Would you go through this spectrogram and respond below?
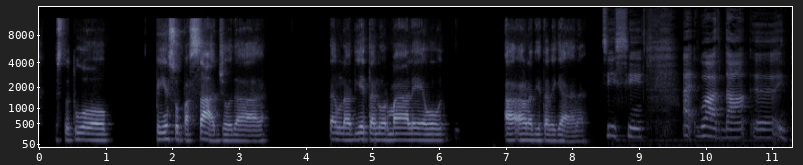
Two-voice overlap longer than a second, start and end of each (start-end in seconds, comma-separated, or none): none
